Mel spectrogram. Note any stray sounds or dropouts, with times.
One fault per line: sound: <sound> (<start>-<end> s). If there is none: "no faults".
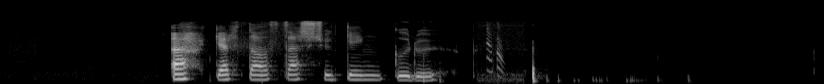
sound: chirp (4.9-5.1 s)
